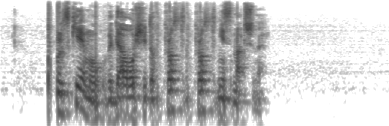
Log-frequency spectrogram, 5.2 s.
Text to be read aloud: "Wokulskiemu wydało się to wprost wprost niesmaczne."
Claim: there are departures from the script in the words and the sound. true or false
false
